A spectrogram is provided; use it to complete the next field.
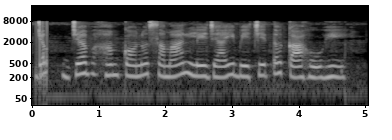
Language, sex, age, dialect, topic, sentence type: Bhojpuri, female, <18, Northern, agriculture, question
